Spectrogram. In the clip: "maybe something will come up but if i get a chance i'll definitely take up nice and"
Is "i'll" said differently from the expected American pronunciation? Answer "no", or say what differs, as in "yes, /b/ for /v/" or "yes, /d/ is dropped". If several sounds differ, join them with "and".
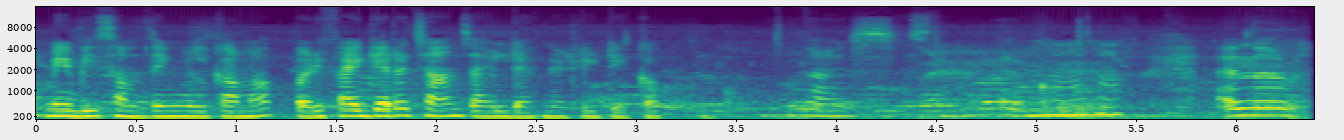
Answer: no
